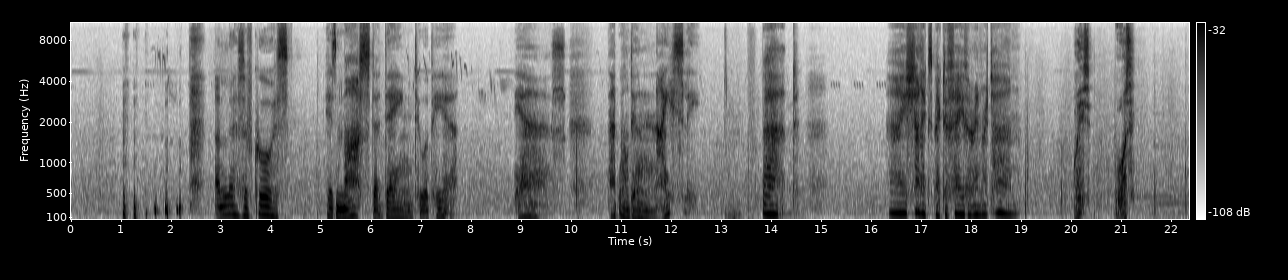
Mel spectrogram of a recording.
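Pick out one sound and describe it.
A man talks into a close microphone.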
